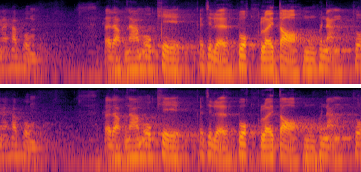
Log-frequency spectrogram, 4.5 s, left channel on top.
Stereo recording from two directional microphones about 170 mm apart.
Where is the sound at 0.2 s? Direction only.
15° right (ahead or behind).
